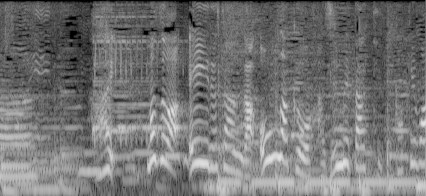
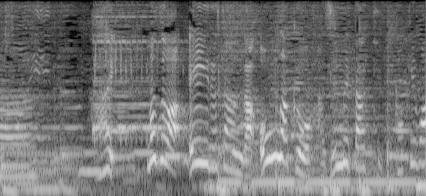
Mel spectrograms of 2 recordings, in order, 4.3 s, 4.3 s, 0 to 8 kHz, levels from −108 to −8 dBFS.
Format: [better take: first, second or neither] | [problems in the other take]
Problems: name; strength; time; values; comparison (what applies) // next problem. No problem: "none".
first | room echo; dies away in 1 s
